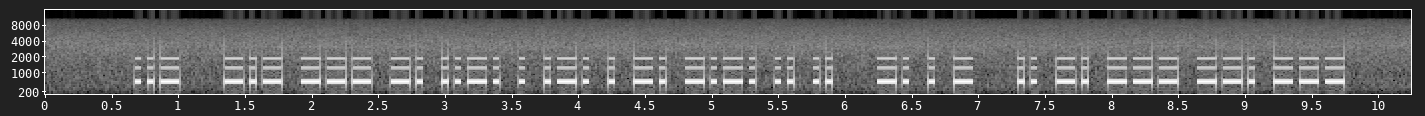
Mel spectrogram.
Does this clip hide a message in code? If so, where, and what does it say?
Yes: Morse code (Russian alphabet) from 0.6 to 9.8 s, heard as a keyed tone, machine-sent, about 25 wpm, 630 Hz. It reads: У КОНФЕРЕНЦИИ НЕТ ИНОГО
